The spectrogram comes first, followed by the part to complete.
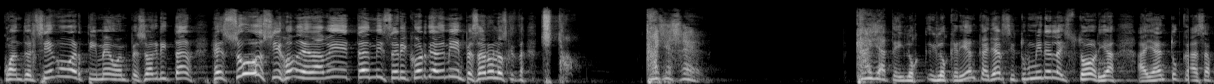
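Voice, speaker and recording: A man preaching a sermon, swinging between loud exhortation and hushed asides, acting out the voices of biblical characters. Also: high-pitched, animated, fast, hardly any pauses.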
